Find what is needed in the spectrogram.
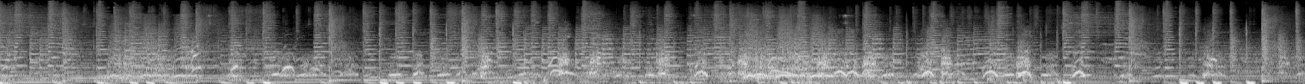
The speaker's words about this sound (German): Und dann machen alle drei eine wüste Bellerei.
